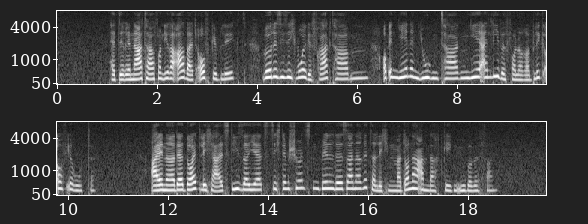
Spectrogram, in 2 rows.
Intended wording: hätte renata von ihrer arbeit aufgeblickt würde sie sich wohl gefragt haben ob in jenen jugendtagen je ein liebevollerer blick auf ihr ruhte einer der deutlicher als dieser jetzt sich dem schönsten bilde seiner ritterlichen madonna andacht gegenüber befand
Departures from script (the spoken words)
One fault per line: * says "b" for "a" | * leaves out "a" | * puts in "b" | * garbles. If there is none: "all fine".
all fine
